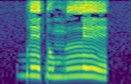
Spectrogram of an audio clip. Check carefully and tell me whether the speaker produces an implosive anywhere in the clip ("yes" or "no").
yes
